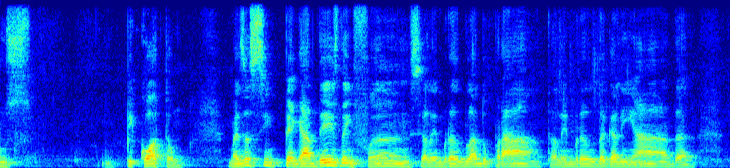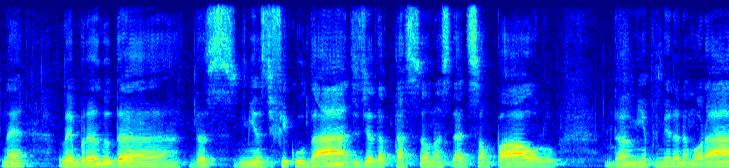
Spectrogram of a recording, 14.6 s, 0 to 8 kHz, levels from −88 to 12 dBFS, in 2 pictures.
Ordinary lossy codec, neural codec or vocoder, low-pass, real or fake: none; none; none; real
